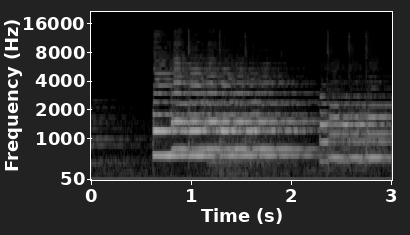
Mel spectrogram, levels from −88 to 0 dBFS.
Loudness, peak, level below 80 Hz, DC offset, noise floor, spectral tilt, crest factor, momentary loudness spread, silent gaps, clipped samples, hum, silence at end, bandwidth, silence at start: -36 LUFS; -24 dBFS; -82 dBFS; under 0.1%; -67 dBFS; -0.5 dB/octave; 14 dB; 10 LU; none; under 0.1%; none; 0 s; 14 kHz; 0.6 s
